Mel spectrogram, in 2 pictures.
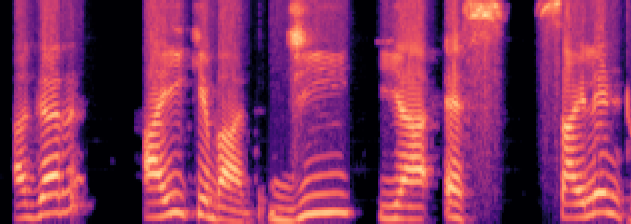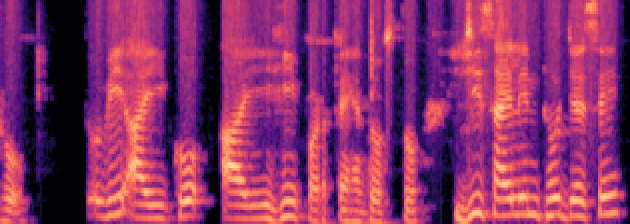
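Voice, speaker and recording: Patient man spelling out words slowly. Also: sits high, darkish tone. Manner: spells out letters and repeats each example word deliberately; addresses viewers as friends in a patient, explaining tone. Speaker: English pronunciation teacher. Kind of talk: video lesson.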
